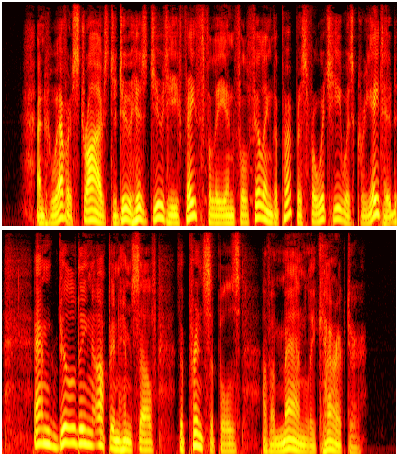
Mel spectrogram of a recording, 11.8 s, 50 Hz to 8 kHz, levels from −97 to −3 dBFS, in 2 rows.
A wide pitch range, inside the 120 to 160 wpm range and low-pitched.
Yes: wide, 8.2 semitones; average, 140 wpm; low, 110 Hz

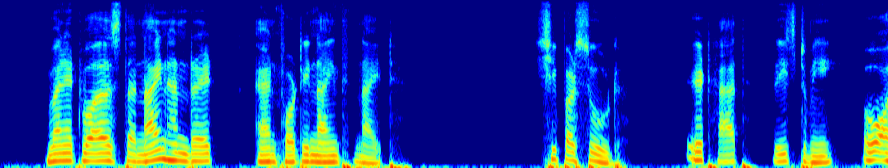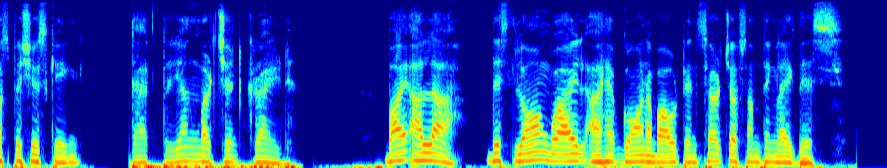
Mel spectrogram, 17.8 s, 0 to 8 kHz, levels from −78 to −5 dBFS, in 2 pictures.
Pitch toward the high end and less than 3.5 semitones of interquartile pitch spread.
No: low, 125 Hz; average, 3.0 semitones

